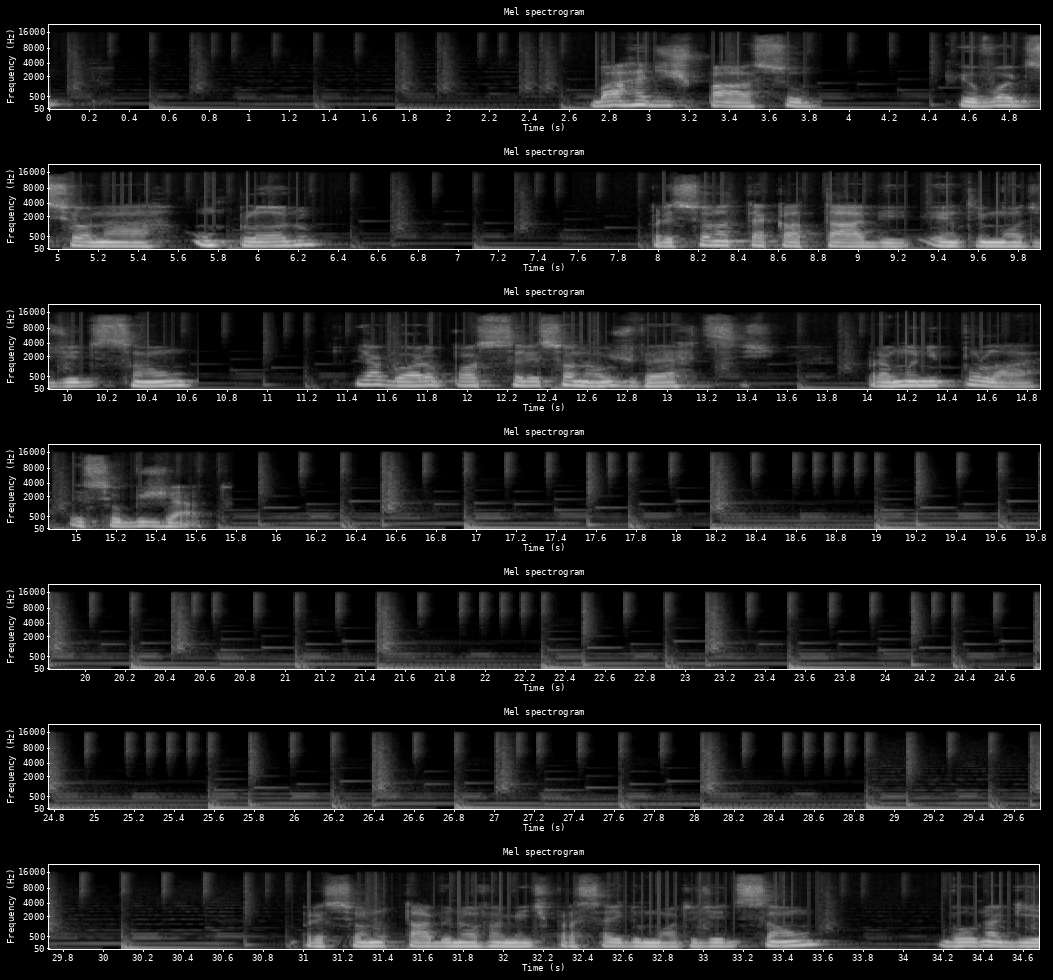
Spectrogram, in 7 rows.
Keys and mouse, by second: 1.3 a, 3.6 space, 9.6 Tab, 12.1 a, 12.4 b, 14.8 g, 23.9 b, 26.9-28.9 drag, 30.8 Tab.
